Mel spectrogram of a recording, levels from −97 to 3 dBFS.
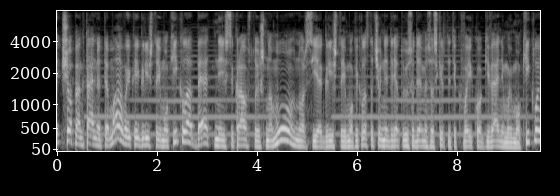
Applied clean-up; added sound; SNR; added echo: none; Wind instrument, woodwind instrument; 18 dB; none.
